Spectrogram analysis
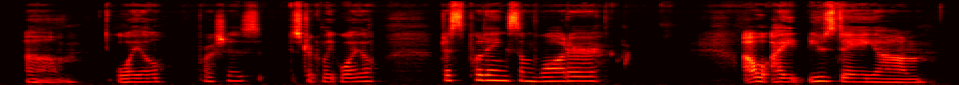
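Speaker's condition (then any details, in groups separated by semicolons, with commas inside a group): No condition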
